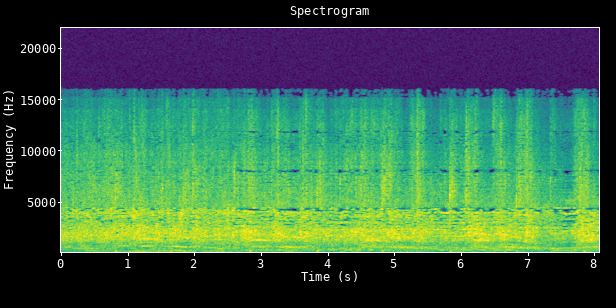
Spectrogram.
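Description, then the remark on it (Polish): A large crowd in Łódź applauds loudly and steadily for Polish Prime Minister Mateusz Morawiecki as he is invited onto the stage, with dense clapping mixed with cheering and shouting voices that never let up. “Ogromne brawa dla pana premiera.”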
